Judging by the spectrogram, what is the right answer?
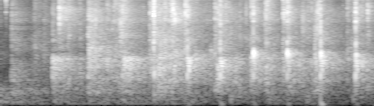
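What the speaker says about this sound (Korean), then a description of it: "박수 한번 치시죠" Congregation at a military church service clapping in a scattered, uneven round, moderately close and fading in and out rather than a sustained ovation.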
